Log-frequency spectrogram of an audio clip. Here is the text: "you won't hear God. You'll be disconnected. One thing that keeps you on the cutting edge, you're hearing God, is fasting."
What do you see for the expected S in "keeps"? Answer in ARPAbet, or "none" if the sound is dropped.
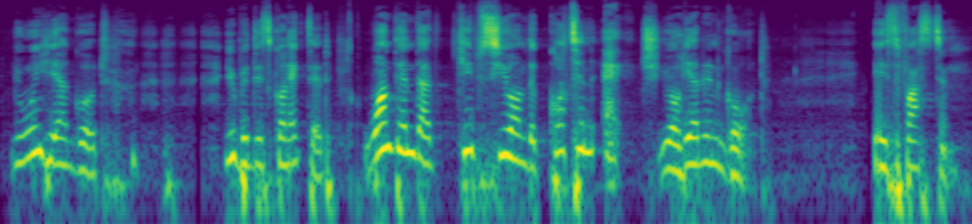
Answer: S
